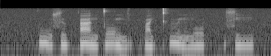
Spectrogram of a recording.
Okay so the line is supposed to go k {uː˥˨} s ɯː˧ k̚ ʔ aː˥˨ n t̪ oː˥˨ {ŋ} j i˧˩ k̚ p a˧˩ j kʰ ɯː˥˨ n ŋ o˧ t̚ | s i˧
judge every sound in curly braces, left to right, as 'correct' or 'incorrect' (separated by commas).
correct, correct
